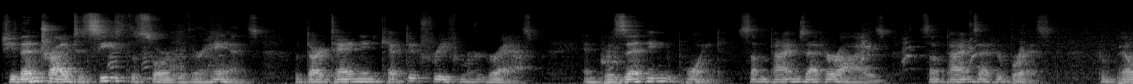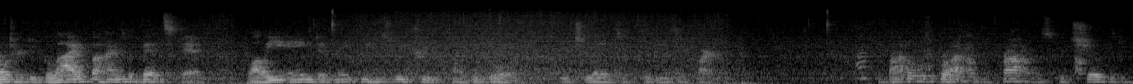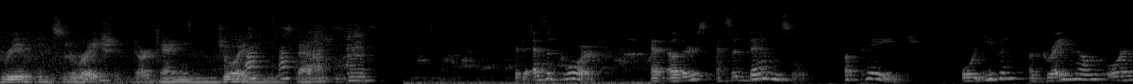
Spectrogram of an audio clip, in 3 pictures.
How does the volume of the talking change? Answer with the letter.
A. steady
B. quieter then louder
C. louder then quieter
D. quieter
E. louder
D.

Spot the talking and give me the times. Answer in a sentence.
The talking can be heard from 0.0 to 18.4 s, from 20.1 to 26.1 s and from 27.8 to 33.9 s.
